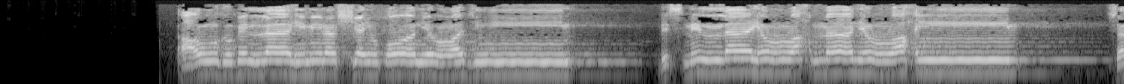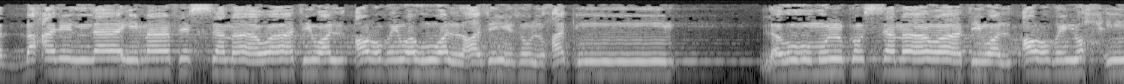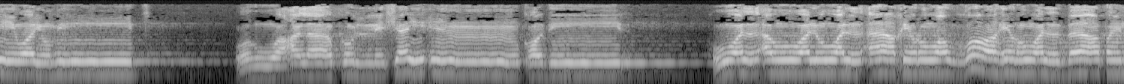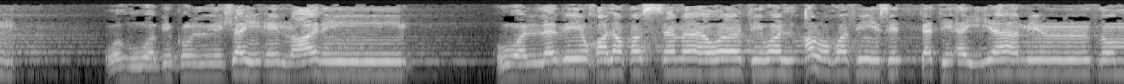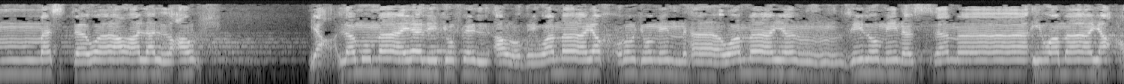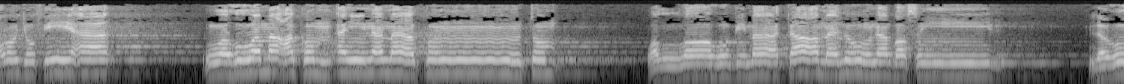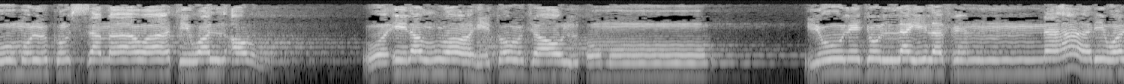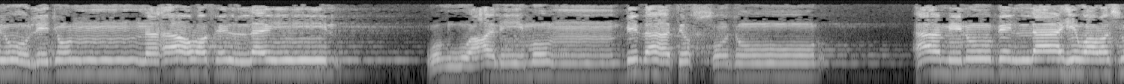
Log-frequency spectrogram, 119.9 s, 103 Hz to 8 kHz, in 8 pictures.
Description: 57. سورة الحديد / القارئ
